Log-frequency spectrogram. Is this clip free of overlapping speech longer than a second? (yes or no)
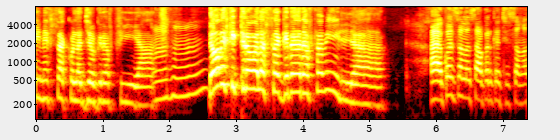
yes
